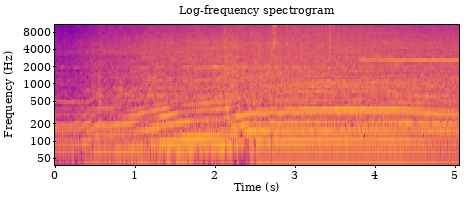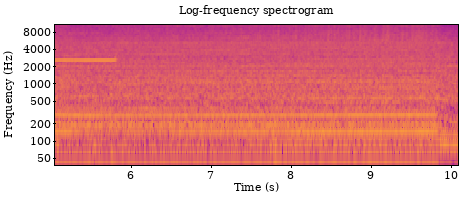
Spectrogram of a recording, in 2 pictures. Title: Can am misfire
